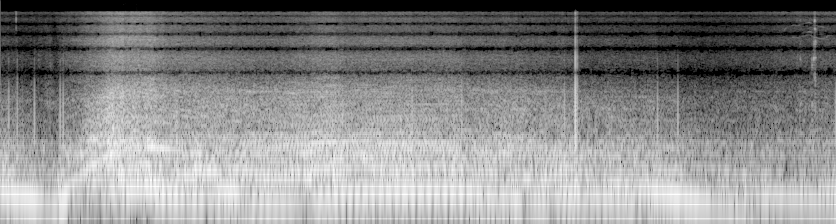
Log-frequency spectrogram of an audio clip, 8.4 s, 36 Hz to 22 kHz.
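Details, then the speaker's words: 2002 Ford Super Duty 5.4L that had been losing throttle and dying, with fuel pressure dropping to about 10 psi when floored, after a restart with 5 gallons added: clean, smooth acceleration with no stumble while fuel pressure holds 30 psi. "No issues, just like normal. Holding 30 psi."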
